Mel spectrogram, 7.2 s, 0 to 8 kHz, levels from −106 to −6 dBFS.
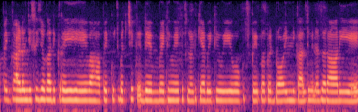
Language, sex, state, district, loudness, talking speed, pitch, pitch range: Hindi, female, Uttar Pradesh, Jyotiba Phule Nagar, -25 LUFS, 290 wpm, 215 Hz, 210-225 Hz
